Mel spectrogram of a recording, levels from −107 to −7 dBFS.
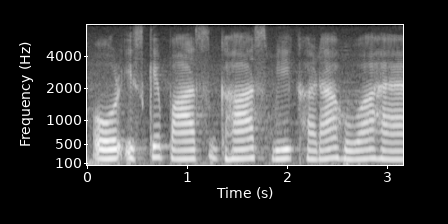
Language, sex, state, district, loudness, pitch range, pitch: Hindi, female, Uttar Pradesh, Saharanpur, -17 LUFS, 185-200 Hz, 190 Hz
